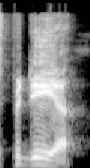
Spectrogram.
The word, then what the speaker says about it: Padilla: It's Padilla. It's Padilla. So quesadilla.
